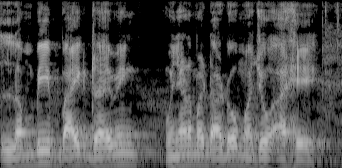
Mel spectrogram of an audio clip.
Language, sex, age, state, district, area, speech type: Sindhi, male, 45-60, Maharashtra, Mumbai Suburban, urban, spontaneous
